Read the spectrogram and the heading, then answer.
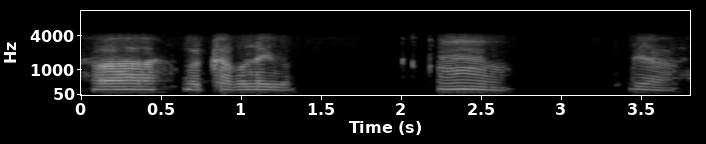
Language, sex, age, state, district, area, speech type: Assamese, male, 18-30, Assam, Sivasagar, rural, conversation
